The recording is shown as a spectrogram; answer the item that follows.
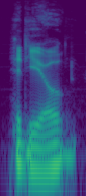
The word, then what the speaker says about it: Hideo: There is no short I sound in Japanese. The I is always pronounced with a long E sound.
